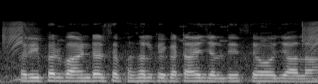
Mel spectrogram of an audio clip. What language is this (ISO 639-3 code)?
bho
